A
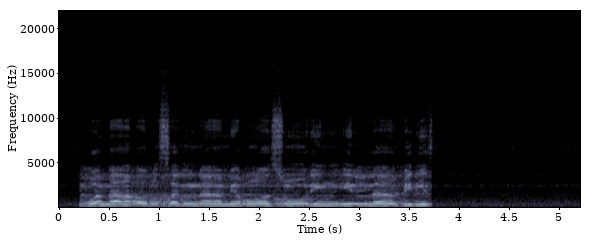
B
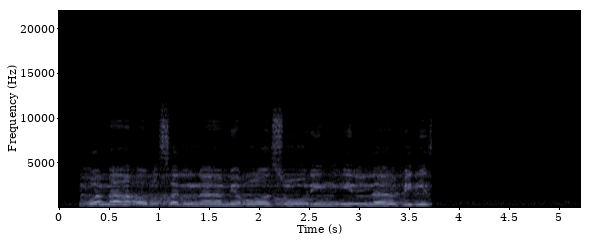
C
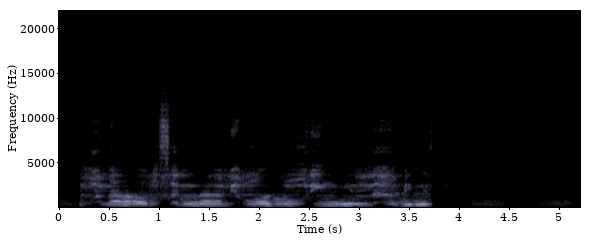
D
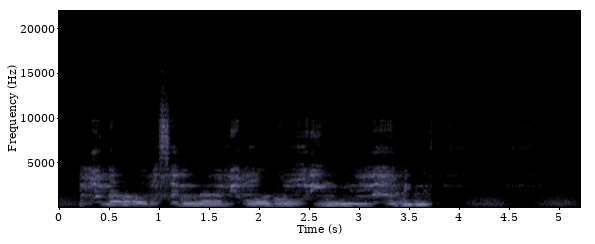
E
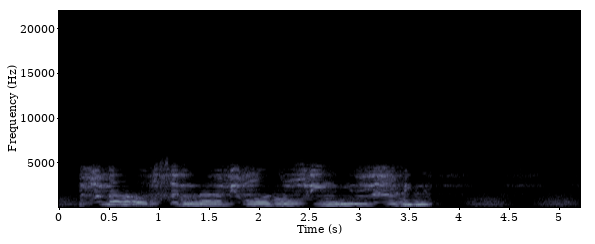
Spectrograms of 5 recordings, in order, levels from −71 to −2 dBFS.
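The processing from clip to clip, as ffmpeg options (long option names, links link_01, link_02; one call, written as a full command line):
ffmpeg -i in.wav -af "equalizer=frequency=150:width_type=o:width=1.5:gain=-13.5,volume=-6.5dB" out.wav
ffmpeg -i in.wav -filter_complex "[0:a]acrossover=split=1500[link_01][link_02];[link_01]aeval=exprs='val(0)*(1-1/2+1/2*cos(2*PI*1.4*n/s))':channel_layout=same[link_03];[link_02]aeval=exprs='val(0)*(1-1/2-1/2*cos(2*PI*1.4*n/s))':channel_layout=same[link_04];[link_03][link_04]amix=inputs=2:normalize=0,volume=4.5dB" out.wav
ffmpeg -i in.wav -af "acompressor=threshold=-41dB:ratio=6,volume=5dB" out.wav
ffmpeg -i in.wav -af "aresample=11025,aresample=44100,volume=1dB" out.wav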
